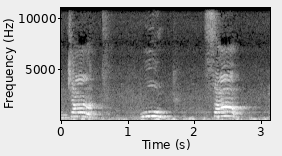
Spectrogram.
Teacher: नाक से वायु निकलती है वो अनुनासिक होता है। अनुनासिक होता है छोटी अंग और आपका चंद्र बिंदु, जैसे चांद, ऊंट, सांप, इस तरीके से।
